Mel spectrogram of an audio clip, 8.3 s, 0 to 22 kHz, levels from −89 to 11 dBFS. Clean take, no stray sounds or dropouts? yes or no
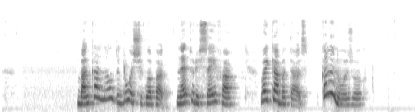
yes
